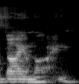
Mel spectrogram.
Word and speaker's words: Diamine: I'm pretty sure we're still mispronouncing diamine and Coeco. It's diamine. See? It is diamine.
